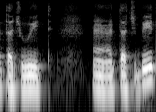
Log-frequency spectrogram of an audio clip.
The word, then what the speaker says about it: তাজবিদ: লেখা আছে বাংলাতে সেটা সহি শুদ্ধ আরবি উচ্চারণ হবে তাজবিদ তাজবিদ এবং লাহনের বিবরণ কোরআন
